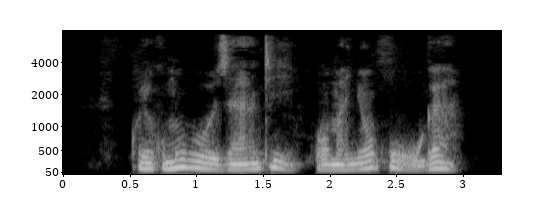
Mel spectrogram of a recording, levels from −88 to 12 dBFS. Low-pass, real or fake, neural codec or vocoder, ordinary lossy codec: 7.2 kHz; real; none; MP3, 48 kbps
